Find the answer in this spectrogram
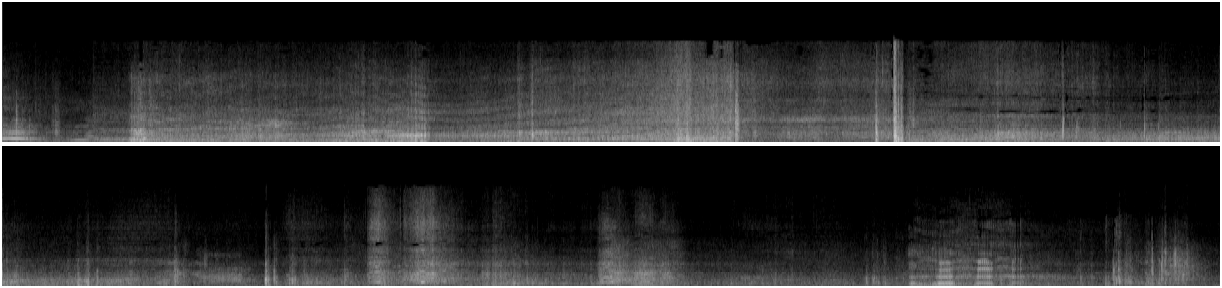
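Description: Skateboard wheels rolling over rough concrete banks, with scattered clacks of the boards. There is one sharp, loud board clack about four and a half seconds in.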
